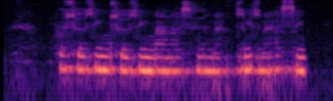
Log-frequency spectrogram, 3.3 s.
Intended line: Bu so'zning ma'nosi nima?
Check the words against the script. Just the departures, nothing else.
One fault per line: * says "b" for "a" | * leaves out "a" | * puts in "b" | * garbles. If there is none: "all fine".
* puts in "so'zning"
* garbles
